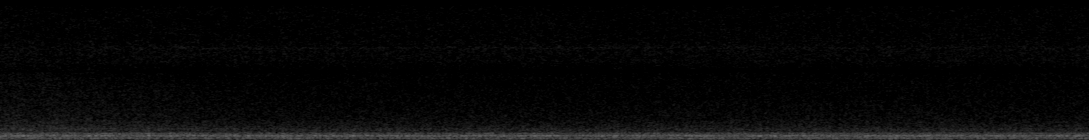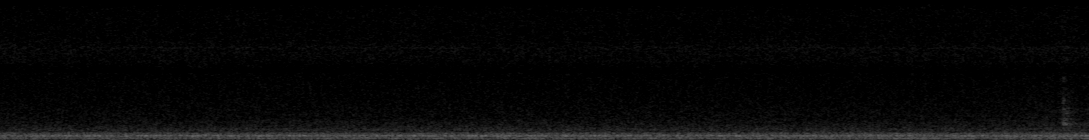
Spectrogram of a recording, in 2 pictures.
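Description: Near silence: faint room tone with a steady hum.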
